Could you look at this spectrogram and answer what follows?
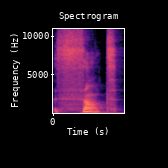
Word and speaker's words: sainte: Yes, it is sainte. Sainte. We have a consonant after A-I-N, so we have the nasal sound.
